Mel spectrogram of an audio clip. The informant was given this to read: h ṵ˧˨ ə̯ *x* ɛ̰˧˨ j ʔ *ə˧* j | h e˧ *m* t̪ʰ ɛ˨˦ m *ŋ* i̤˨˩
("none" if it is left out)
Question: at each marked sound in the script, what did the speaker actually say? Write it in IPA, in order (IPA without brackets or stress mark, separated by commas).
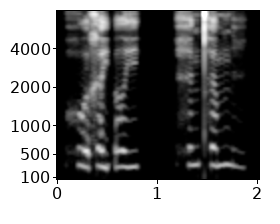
x, ə˧, ŋ, n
